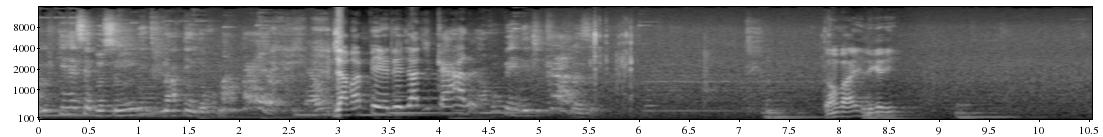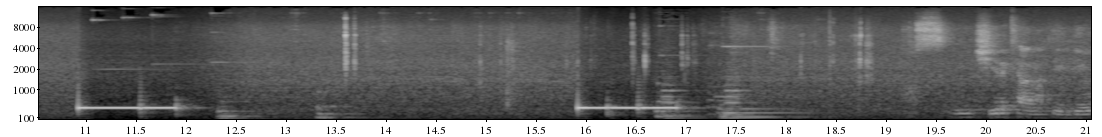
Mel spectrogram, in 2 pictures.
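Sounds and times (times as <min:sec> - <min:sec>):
phone ringback beeps: 0:10.9 - 0:12.1, 0:15.9 - 0:17.0.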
